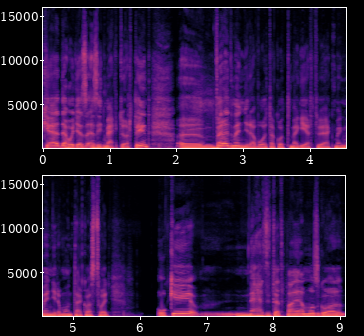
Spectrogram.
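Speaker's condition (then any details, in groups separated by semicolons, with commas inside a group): No condition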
